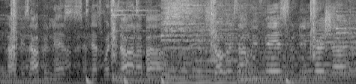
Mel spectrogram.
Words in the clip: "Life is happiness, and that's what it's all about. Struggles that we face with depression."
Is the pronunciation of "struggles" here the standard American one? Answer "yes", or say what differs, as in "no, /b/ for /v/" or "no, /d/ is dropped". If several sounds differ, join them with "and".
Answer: no, /l/ is dropped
